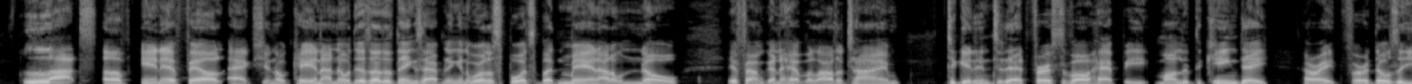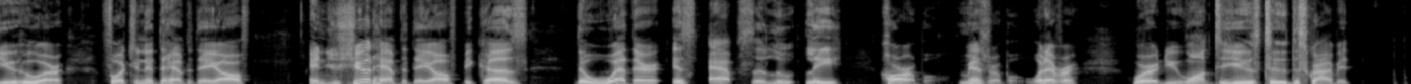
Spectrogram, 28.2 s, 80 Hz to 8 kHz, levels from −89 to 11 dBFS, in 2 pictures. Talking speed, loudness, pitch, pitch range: 170 wpm, -20 LUFS, 105 Hz, 95-120 Hz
